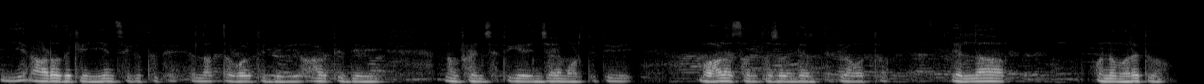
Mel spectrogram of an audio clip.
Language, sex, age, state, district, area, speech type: Kannada, male, 45-60, Karnataka, Bellary, rural, spontaneous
